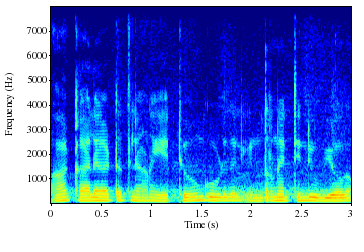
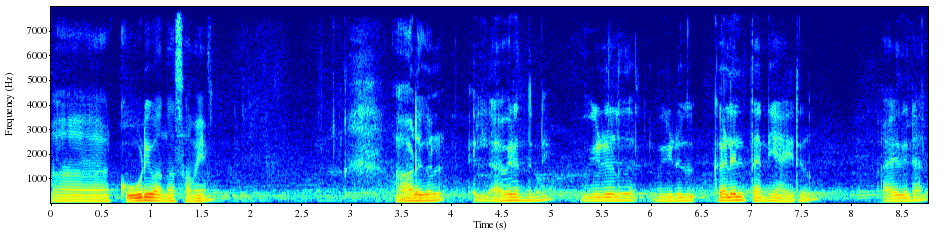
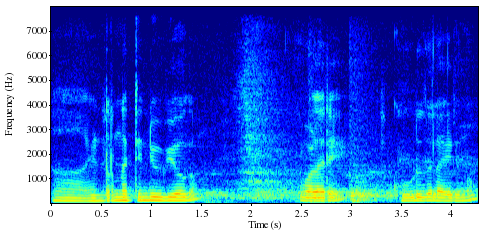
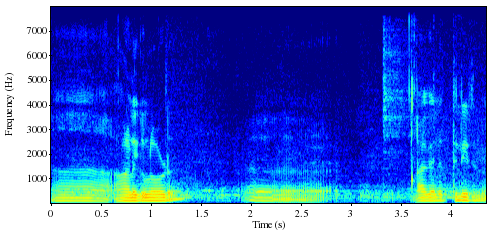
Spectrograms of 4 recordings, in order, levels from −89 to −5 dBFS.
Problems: background sounds at intervals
